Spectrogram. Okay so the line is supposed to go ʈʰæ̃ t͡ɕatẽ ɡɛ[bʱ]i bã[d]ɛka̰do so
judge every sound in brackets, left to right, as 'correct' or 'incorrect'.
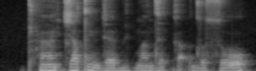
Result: incorrect: b, correct

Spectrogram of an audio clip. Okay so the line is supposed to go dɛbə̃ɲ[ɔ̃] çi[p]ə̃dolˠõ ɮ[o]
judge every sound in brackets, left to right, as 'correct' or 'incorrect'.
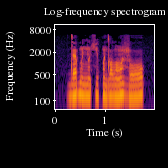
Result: correct, correct, correct

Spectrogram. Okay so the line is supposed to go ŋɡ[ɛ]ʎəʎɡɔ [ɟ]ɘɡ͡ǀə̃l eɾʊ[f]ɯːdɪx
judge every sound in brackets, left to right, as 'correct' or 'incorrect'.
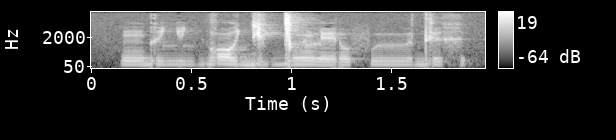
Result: incorrect: ɘ, correct, correct

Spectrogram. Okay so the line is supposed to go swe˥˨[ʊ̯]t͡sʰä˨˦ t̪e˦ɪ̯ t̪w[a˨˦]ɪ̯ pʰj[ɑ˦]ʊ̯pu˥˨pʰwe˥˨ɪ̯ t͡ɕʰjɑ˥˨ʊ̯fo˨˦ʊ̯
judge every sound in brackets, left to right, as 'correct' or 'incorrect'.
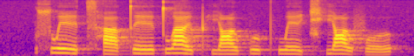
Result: incorrect: ɪ̯, incorrect: a˥˨, correct

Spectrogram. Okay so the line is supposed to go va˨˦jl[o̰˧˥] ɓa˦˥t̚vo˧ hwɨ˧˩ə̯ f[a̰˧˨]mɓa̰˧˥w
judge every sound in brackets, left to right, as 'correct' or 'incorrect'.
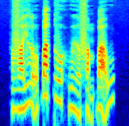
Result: correct, correct

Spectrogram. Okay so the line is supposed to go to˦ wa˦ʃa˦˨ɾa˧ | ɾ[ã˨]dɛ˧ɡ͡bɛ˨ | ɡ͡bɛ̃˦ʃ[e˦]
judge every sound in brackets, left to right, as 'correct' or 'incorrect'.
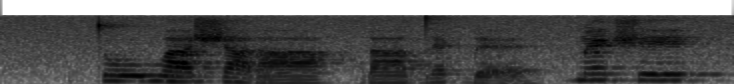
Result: incorrect: a˨, correct

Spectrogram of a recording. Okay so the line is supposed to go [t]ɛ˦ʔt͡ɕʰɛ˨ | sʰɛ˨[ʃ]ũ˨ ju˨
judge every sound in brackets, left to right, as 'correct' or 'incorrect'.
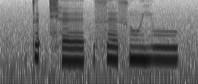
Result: correct, incorrect: s

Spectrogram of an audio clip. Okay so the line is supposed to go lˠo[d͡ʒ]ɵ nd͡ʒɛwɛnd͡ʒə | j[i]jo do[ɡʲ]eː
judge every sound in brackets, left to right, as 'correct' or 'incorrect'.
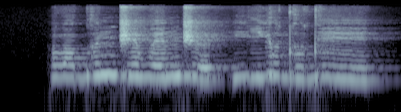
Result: incorrect: ɡ, correct, incorrect: d

